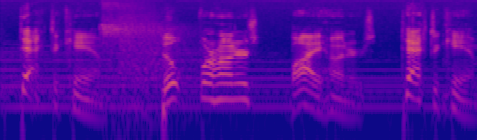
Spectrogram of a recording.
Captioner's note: gunshot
